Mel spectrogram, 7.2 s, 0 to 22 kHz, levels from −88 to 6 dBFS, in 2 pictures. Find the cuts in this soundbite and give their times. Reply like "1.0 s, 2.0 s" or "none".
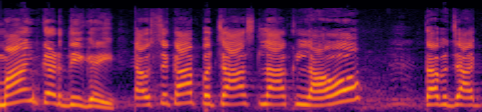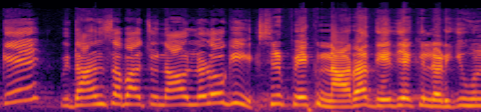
1.0 s, 5.6 s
